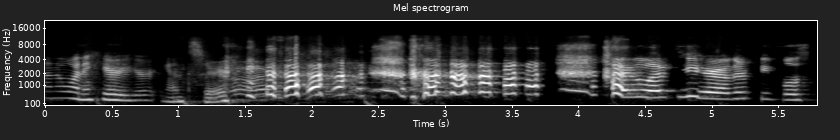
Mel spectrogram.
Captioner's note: both laughing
